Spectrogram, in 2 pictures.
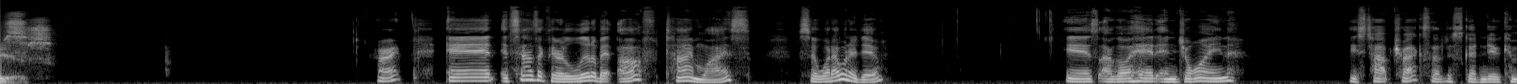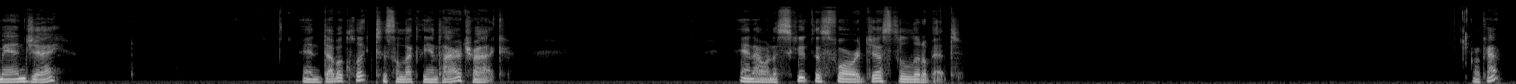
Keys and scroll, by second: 15.7 super+j.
